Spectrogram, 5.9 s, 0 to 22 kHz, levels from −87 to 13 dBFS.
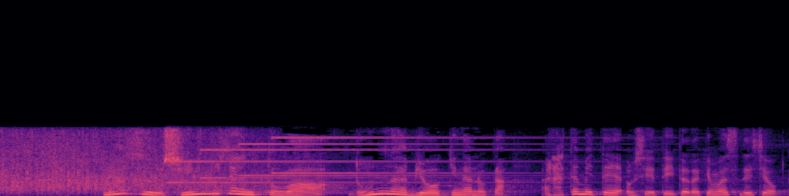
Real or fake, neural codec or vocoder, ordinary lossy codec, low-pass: real; none; none; none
